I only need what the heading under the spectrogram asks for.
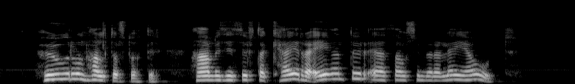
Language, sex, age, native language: Icelandic, female, 40-49, Icelandic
